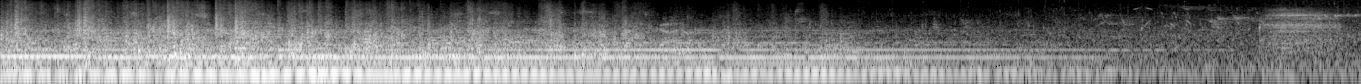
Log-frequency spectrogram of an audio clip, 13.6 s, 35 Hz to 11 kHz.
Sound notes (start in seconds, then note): 0.0 footsteps receding; 8.9 water trickling; 11.1 birds chirping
